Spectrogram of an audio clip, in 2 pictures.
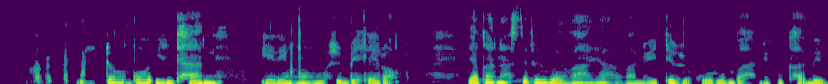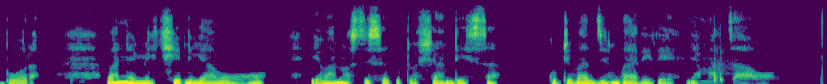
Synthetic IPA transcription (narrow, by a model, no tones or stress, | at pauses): mito̞mbo̞ʔintʰaniː | rimo̞muʐibʱe̞lḛrwa̰mo | jakanasirirwe̞ʋajaʋano̞iteʐḛkurumbane̞kukʰa̰ɓe̞̰bʱoːɾa | ʋane̞mit͡ʃinijaʋo̞ɦo | jeʋano̞sisekuto̞ʃandisa | kutiʋad͡ziŋɡwarḭre̞ɲamad͡zaːʋo̞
